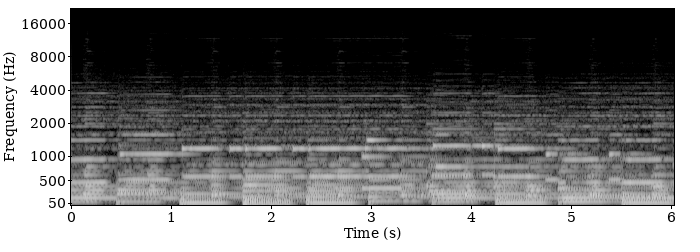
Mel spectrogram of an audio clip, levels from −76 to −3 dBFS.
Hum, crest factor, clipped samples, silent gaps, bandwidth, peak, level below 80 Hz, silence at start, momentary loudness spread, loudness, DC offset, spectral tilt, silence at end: none; 14 dB; under 0.1%; none; 12.5 kHz; -6 dBFS; -28 dBFS; 0 s; 3 LU; -21 LUFS; under 0.1%; -9 dB/octave; 0 s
